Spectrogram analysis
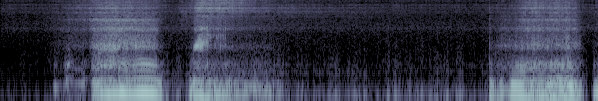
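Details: Senior pit bull mix dog snoring while sleeping: low, rumbling snores, two close together then a third after a pause.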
